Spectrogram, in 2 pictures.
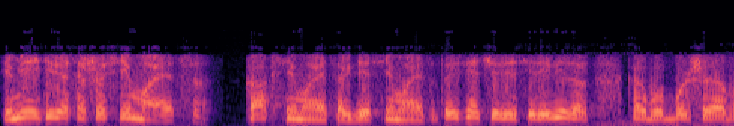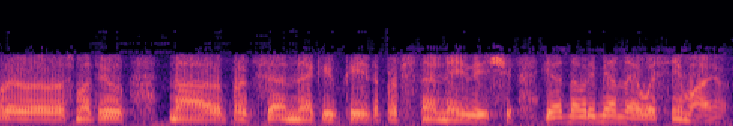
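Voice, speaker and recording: Older male photographer, hesitant interview talk, tinny phone-quality sound. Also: mid-range voice. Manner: halting, searching for words, repeating himself. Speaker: photographer interviewed about his exhibition. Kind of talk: interview answers. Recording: muffled phone-like line.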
